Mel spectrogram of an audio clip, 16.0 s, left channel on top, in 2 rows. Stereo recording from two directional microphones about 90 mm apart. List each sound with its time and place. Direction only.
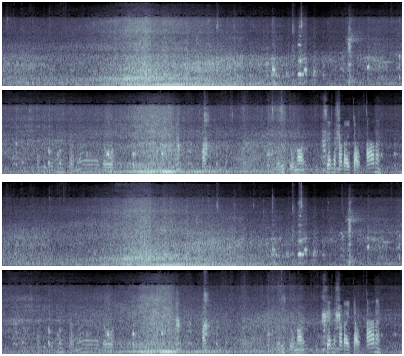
2.0 s vehicle: 30° left (ahead or behind)
8.9 s chicken: 35° left (ahead or behind)
12.8 s a sound: 30° left (ahead or behind)
14.4 s a man's voice: 30° left (ahead or behind)
15.3 s speech: 20° left (ahead or behind)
